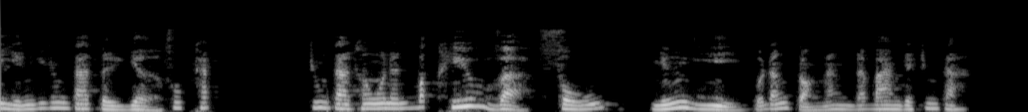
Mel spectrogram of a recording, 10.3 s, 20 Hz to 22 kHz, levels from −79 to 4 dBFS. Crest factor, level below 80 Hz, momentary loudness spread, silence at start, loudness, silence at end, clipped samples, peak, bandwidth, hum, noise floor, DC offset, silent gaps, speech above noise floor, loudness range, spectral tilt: 16 dB; -50 dBFS; 12 LU; 0 s; -21 LUFS; 0.65 s; under 0.1%; -6 dBFS; 7.2 kHz; none; under -90 dBFS; under 0.1%; 2.23-3.05 s, 6.28-6.44 s; over 70 dB; 4 LU; -9.5 dB/octave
